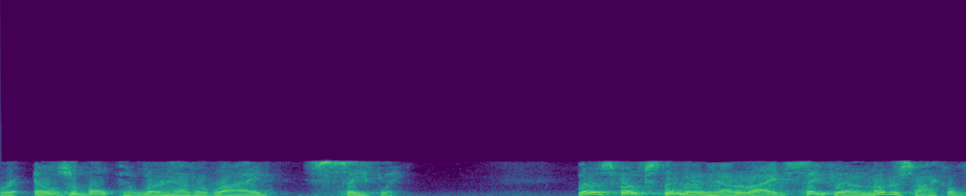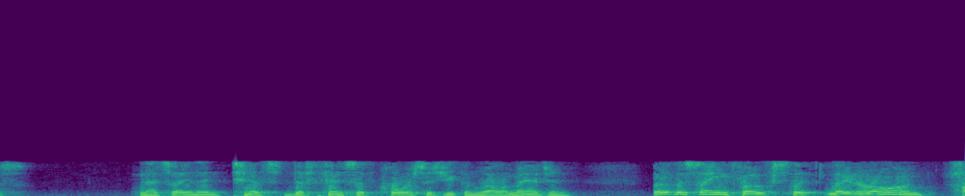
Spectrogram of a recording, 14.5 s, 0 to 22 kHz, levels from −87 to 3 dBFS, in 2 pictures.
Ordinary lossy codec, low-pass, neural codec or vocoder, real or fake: AAC, 16 kbps; 7.2 kHz; none; real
